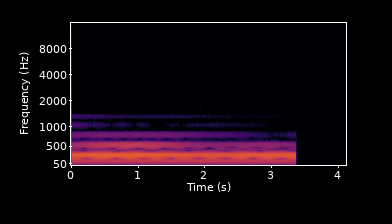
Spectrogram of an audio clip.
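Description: A steady electronic drone note with overtones, held without change, then cutting off abruptly about three and a half seconds in, leaving silence.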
